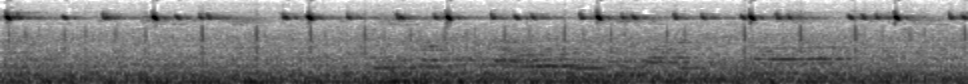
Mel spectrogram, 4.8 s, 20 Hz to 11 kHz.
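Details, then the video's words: Crickets in nature: bright high chirps pulsing at an even pace of roughly one per 0.75 seconds, quieter chirping from further crickets around them, and a faint low hum underneath. "Sounds of Crickets"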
